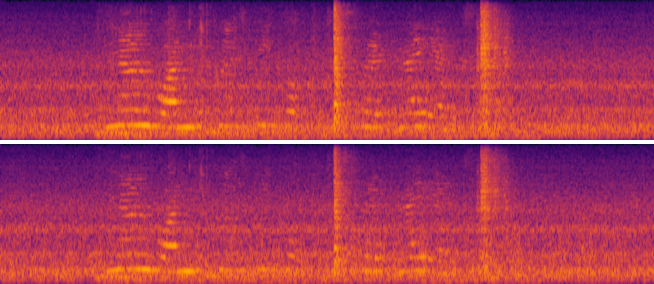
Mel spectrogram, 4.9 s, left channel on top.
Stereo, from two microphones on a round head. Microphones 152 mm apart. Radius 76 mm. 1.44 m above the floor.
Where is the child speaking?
30° left (ahead or behind), 0.6 m; by 4.1 s 25° left (ahead or behind), 2.5 m.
